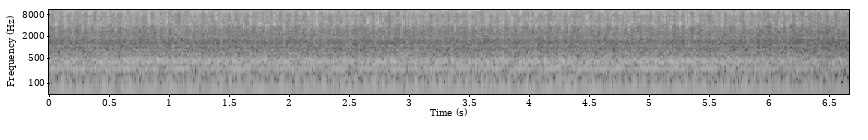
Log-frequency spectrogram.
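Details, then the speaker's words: Tsubaki low noise drive chain on two sprockets, 100 m/min, about 66 dB, roughly 9 dB quieter than RS roller chain: even, smooth whirring with soft steady hum, no slap or clatter; normal chain running. "this is saki's low noise drive chain the chain is attached again to both sprockets and the test is carried out as before the sound level here is approximately 66 d"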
